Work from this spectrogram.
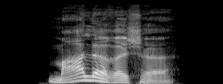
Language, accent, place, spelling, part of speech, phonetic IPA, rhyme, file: German, Germany, Berlin, malerische, adjective, [ˈmaːləʁɪʃə], -aːləʁɪʃə, De-malerische.ogg
- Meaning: inflection of malerisch: 1. strong/mixed nominative/accusative feminine singular 2. strong nominative/accusative plural 3. weak nominative all-gender singular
